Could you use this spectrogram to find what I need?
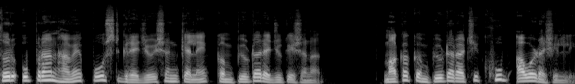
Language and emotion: Goan Konkani, neutral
